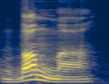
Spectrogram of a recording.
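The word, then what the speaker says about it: ضمة: This is the dhamma, which sounds like the English U, U.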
